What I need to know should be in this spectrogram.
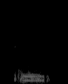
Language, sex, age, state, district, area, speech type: Manipuri, female, 30-45, Manipur, Imphal East, rural, conversation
